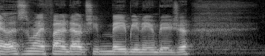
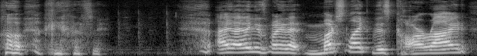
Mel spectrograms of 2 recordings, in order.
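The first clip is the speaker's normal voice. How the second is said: usual speaking voice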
